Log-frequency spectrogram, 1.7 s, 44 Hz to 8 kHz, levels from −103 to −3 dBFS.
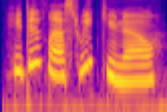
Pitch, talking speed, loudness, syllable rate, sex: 265 Hz, 215 wpm, -16 LUFS, 4.1 syllables/s, female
